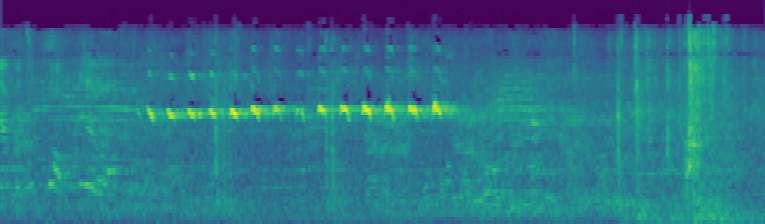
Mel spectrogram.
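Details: Domestic cat giving a fast series of short, high chirps, about a dozen clipped notes repeated rapidly over three seconds, with a person talking before and after and a soft thump near the end.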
